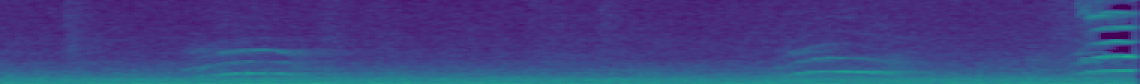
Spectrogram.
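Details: Kitten meowing while mother cat Xaxa carries two kittens from another mother cat's nest to her own: two thin, rising-then-falling meows about two seconds apart, a third starting at the end, over a low constant hum.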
